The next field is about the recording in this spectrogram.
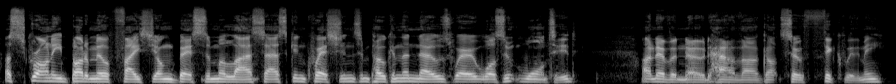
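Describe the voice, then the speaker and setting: A man's voice: mid-range voice, little pitch movement, moderate pace, no echo, clean studio sound, lightly acted. A man reading the part of a grumpy old gardener with a Yorkshire accent, ranting and scolding. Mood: indignant. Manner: ranting, harsh dialect scolding.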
